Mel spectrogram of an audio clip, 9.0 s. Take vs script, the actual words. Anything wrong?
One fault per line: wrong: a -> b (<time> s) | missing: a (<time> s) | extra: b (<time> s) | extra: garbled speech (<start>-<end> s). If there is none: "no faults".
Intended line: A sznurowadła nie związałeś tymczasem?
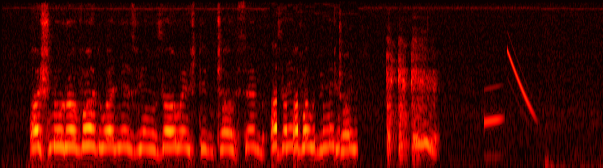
extra: garbled speech (4.0-5.4 s)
